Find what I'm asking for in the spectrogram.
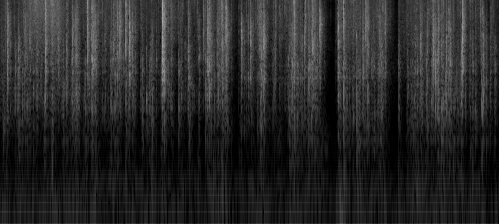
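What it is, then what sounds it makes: Glitter-coated paper sheet. A lined notebook paper sheet with a rainbow glitter patch lies flat while both hands rub and scratch it with long nails. The result is a dense, bright crinkling and scratching texture with almost no low end, broken by a few brief pauses.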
